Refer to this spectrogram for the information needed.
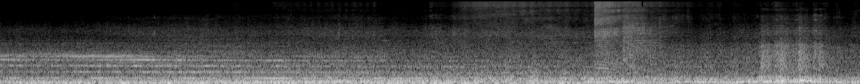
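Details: CSX I010 intermodal train at Deshler OH led by ES44AC CSX 927 and ES44DC CSX 5433: heavy diesel rumble passing with a wavering whistle-like tone over it; unusual engine noise, cause unknown.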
